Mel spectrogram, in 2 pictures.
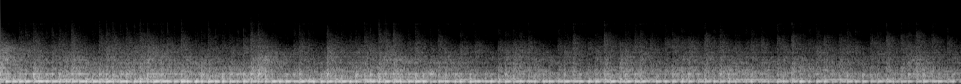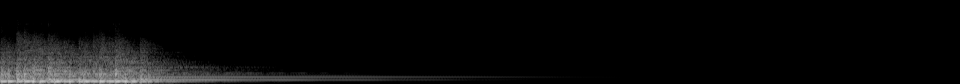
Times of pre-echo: none

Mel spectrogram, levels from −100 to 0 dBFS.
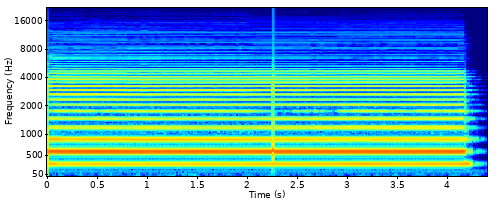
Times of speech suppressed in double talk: none

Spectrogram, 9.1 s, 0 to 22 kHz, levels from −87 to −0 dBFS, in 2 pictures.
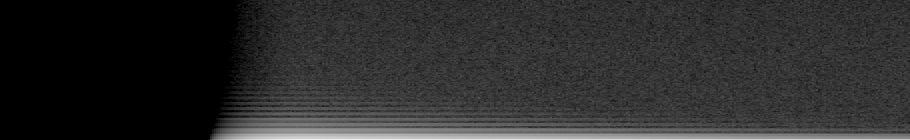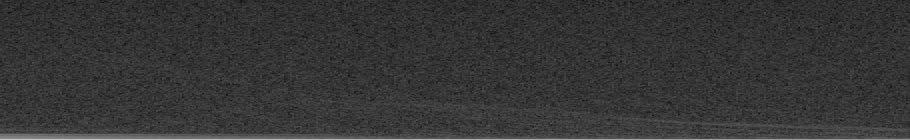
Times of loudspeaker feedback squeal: none

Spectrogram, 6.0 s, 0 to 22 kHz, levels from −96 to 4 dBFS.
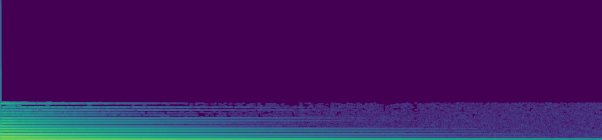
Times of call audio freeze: none

